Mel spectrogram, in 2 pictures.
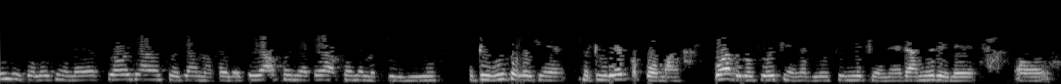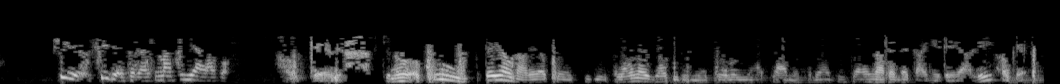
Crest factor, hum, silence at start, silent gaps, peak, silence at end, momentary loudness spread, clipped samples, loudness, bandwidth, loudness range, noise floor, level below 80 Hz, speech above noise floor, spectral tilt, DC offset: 20 dB; none; 0 s; none; -4 dBFS; 0.2 s; 14 LU; under 0.1%; -23 LUFS; 4 kHz; 7 LU; -68 dBFS; -66 dBFS; 45 dB; -10.5 dB/octave; under 0.1%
